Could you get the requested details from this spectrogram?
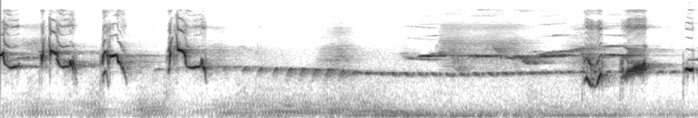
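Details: Cucak ijo (greater green leafbird) in 'jamtrok bongkar isian' singing: three loud squeaky whistled notes, then a long smooth descending whistle held for seconds, closing with a scratchy twisting flourish.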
